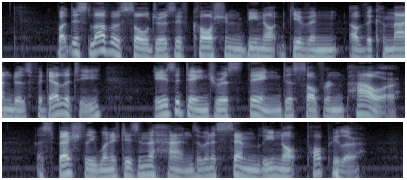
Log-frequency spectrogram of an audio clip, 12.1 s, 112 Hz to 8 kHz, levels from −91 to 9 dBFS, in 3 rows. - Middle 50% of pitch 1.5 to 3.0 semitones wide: No, average, 3.7 semitones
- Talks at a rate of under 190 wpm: Yes, average, 165 wpm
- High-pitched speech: No, low, 115 Hz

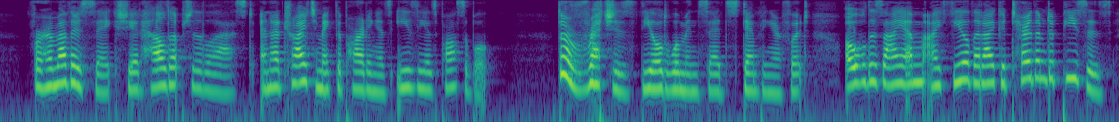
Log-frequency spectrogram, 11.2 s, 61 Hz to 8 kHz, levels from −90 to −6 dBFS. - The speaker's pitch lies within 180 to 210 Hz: No, high, 245 Hz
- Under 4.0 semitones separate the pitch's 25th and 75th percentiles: No, average, 4.8 semitones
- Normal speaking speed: No, fast, 235 wpm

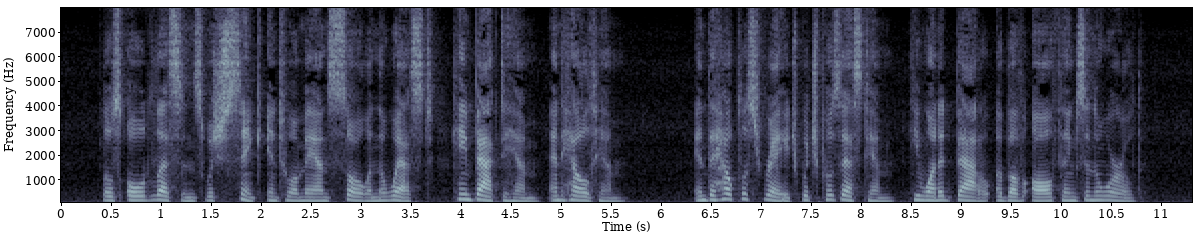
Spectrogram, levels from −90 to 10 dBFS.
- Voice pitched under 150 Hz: No, medium, 160 Hz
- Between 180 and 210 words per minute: Yes, average, 185 wpm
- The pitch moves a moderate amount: Yes, average, 3.3 semitones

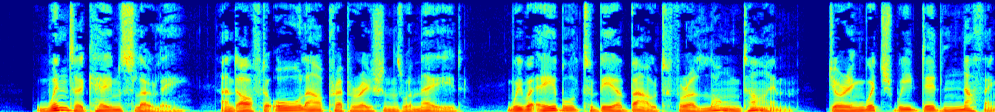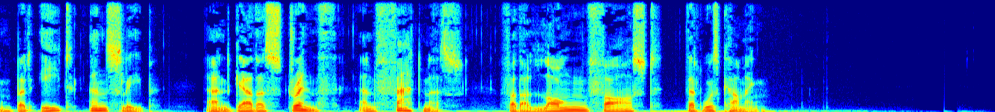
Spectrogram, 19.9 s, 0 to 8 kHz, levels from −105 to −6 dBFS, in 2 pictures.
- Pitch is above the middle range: No, very low, 90 Hz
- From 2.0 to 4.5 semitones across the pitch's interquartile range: No, average, 5.0 semitones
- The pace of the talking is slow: Yes, slow, 125 wpm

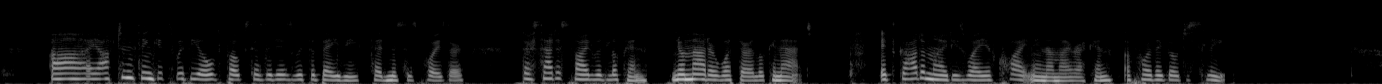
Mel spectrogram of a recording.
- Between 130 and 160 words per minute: No, average, 180 wpm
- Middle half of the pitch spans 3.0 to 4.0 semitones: Yes, average, 3.5 semitones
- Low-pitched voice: No, high, 215 Hz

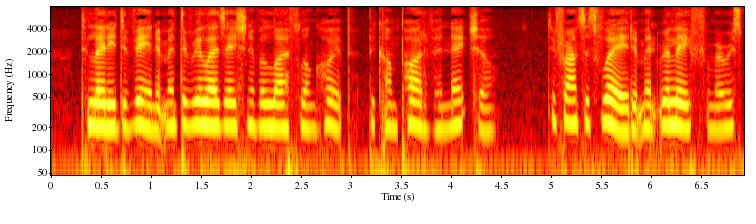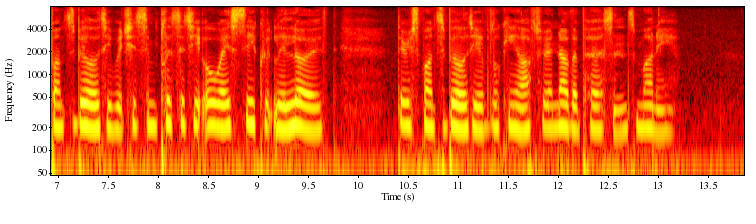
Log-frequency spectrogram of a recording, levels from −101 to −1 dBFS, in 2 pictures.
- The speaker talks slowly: No, average, 170 wpm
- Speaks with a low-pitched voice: No, high, 205 Hz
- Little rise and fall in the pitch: Yes, narrow, 1.7 semitones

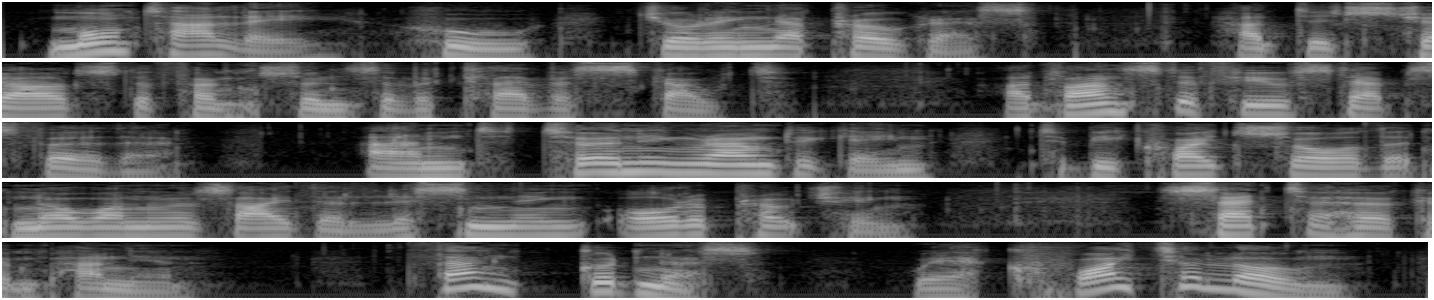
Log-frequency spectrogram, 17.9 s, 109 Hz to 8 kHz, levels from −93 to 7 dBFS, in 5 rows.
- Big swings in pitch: No, average, 4.1 semitones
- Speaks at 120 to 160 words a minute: Yes, average, 150 wpm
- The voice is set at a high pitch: No, low, 125 Hz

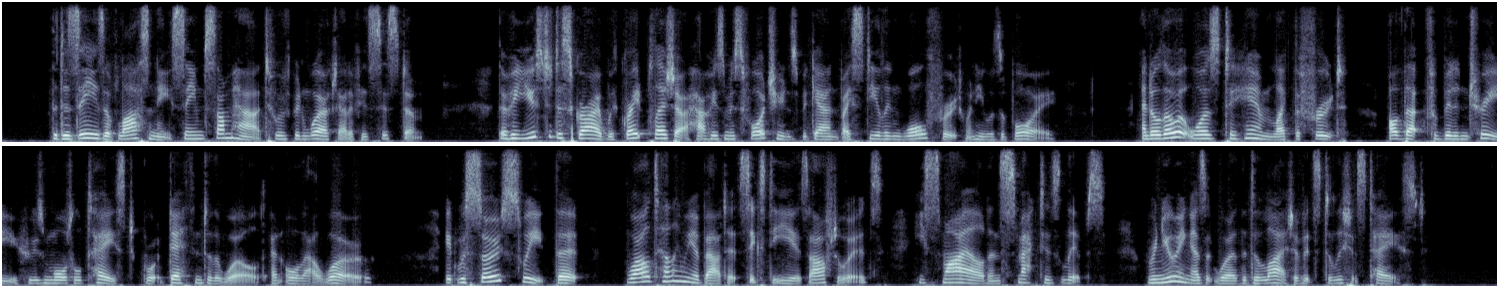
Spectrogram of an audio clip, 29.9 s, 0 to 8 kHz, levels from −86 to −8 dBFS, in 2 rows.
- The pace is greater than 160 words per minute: Yes, average, 180 wpm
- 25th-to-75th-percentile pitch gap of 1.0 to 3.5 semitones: No, average, 4.3 semitones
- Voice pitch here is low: No, high, 195 Hz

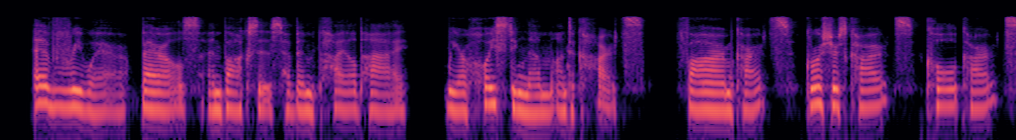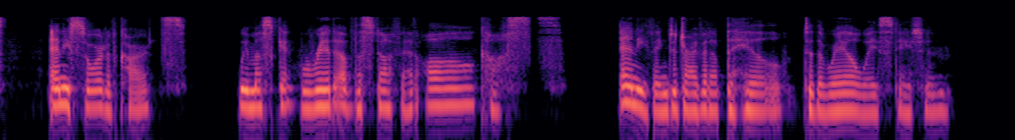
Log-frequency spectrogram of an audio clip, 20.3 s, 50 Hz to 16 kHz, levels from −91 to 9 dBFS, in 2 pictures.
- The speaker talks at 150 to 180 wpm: No, slow, 135 wpm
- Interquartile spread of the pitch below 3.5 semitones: Yes, average, 2.8 semitones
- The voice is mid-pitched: Yes, medium, 180 Hz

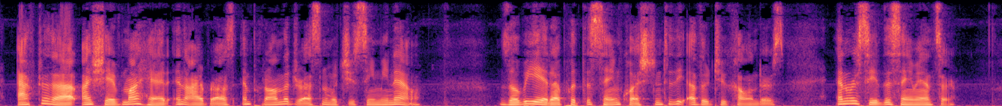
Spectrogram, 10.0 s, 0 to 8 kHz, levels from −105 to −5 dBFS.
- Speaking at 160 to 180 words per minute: No, fast, 205 wpm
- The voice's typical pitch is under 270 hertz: Yes, low, 135 Hz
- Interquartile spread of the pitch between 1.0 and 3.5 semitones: No, average, 4.2 semitones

